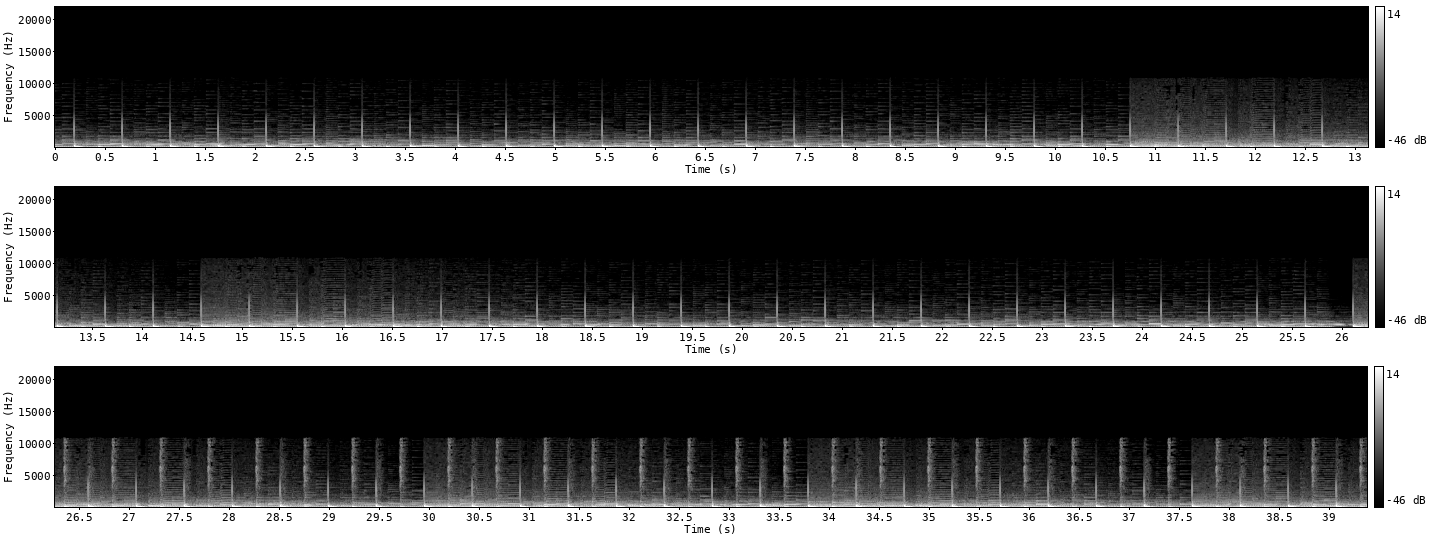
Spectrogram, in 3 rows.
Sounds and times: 0.0s Bass 39.3s
0.0s Kick 39.3s
26.1s Hi Hats 39.3s

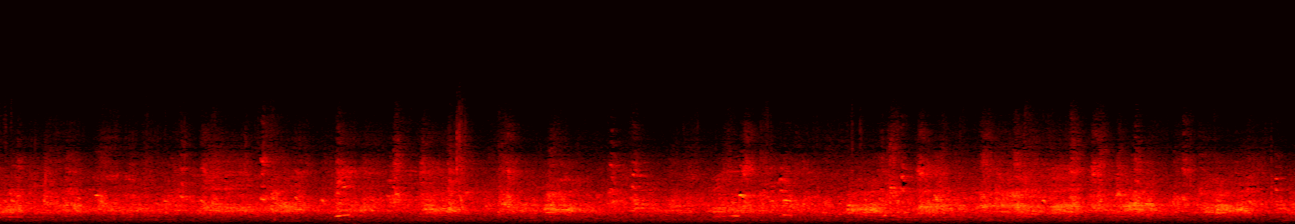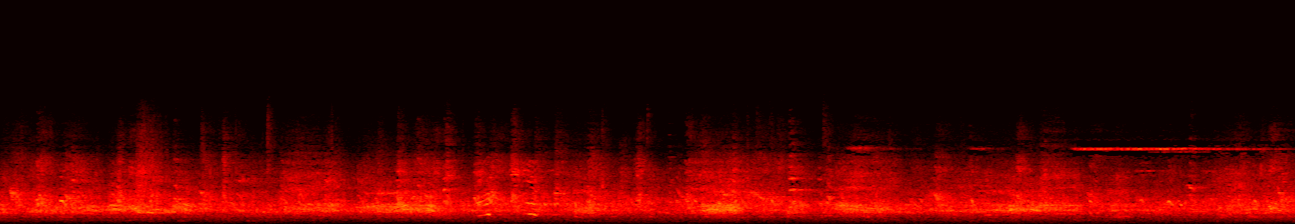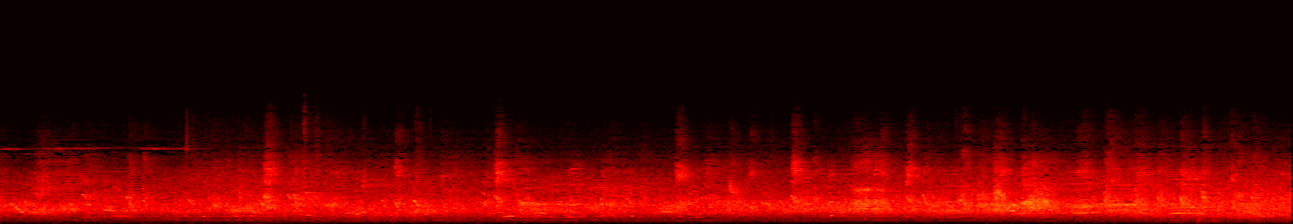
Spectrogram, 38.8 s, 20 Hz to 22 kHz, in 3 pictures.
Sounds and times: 0.0s birds 38.8s

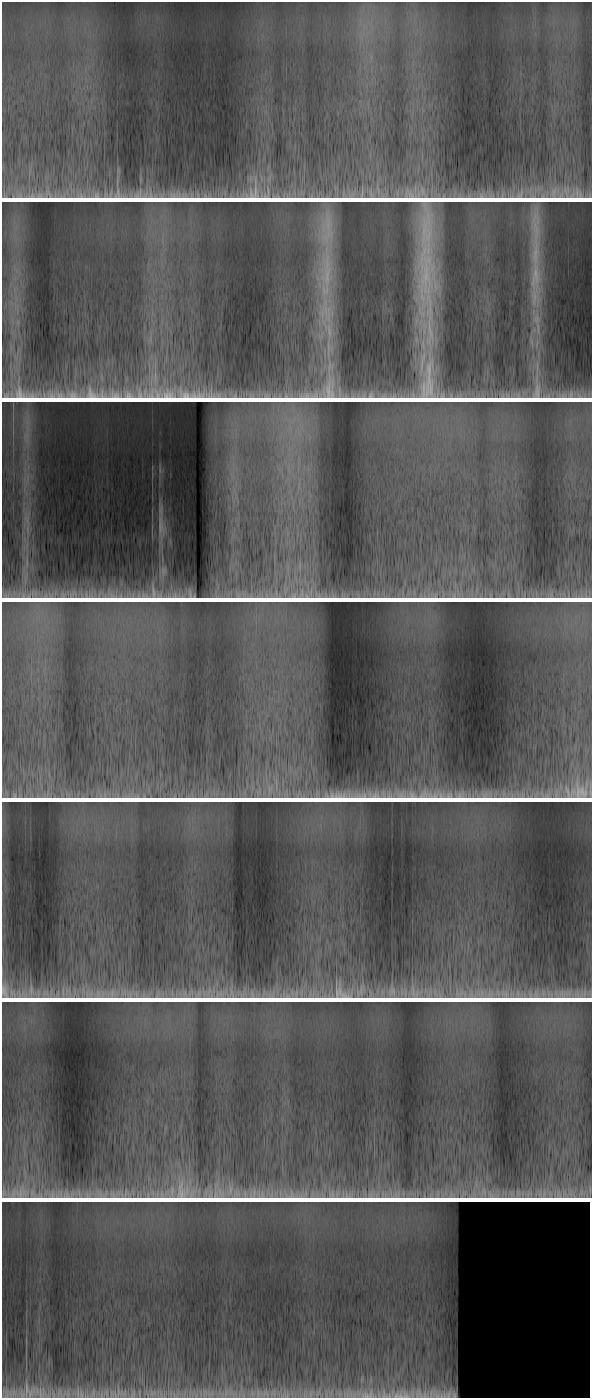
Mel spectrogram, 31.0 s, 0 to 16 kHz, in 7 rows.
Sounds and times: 0.0s Playing with the fabric in a satin dress 9.2s
10.4s Playing with the fabric in a satin dress 30.0s

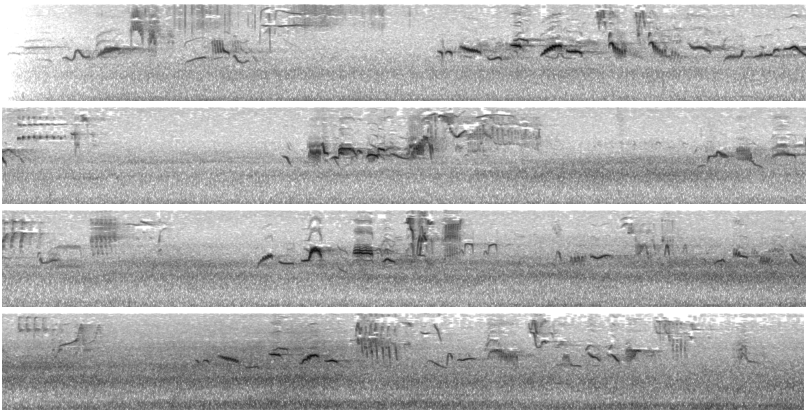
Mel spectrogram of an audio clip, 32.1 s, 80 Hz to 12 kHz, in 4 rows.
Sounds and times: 0.1s pair of black birds singing 3.4s
0.1s quiet traffic 32.1s
4.1s pair of black birds singing 9.2s
10.8s pair of black birds singing 17.9s
18.6s pair of black birds singing 25.2s
26.0s pair of black birds singing 31.8s

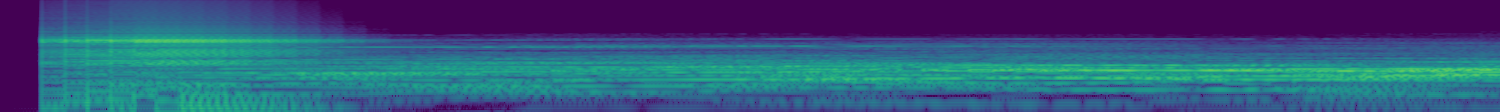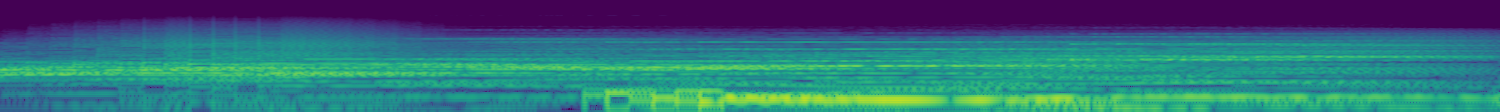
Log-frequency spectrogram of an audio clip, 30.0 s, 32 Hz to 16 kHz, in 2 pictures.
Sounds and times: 0.4s glitch 3.8s
0.4s wind 3.8s
0.4s drone 3.9s
15.4s drone 30.0s

